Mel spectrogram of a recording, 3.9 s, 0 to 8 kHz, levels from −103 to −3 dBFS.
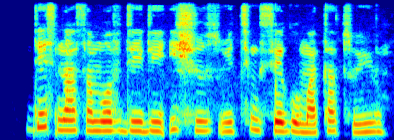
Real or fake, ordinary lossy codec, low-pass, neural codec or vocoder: real; none; 7.2 kHz; none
